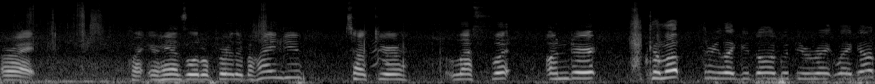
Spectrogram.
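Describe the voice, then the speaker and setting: Long, frequent pauses break up the speech against noticeable background noise. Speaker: yoga teacher. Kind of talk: guided yoga class instruction. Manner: slow, deliberate pacing.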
